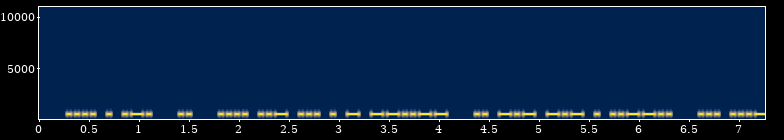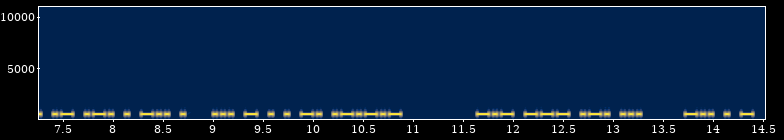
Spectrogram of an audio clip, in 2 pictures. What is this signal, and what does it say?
Morse code, heard as a keyed tone, about 30 wpm, 600 Hz. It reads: HER I HUSET, IKKE? SVAREDE STEEN. KORS DET
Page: Ferie 30 wpm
